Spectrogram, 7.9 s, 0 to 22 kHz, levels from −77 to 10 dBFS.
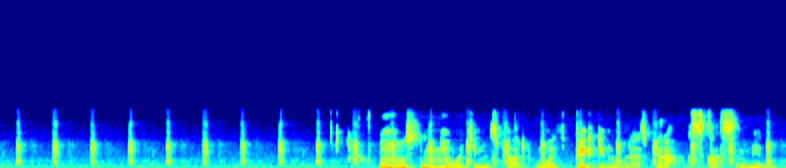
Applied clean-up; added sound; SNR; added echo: none; Clock; 5 dB; none.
